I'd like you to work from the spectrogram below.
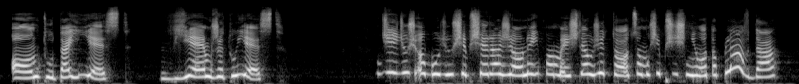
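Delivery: high, chirping, fake baby-talk voice. A woman mocks the boy's claim to his face, in a fake baby-talk voice. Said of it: "udając dziecięce szczebiotanie".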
